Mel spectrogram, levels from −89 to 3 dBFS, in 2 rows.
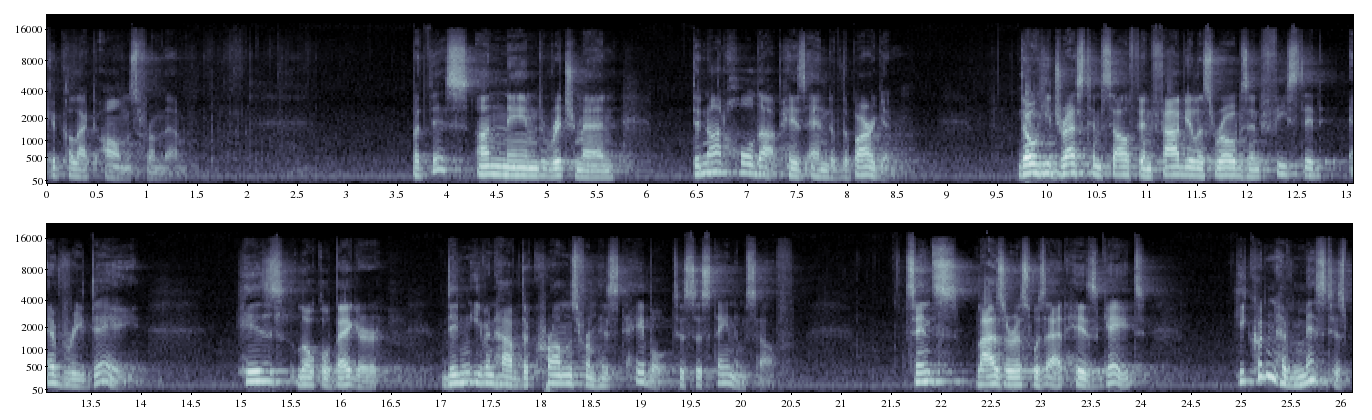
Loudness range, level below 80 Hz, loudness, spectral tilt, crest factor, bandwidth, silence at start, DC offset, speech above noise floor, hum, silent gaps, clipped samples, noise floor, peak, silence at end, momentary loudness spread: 7 LU; -62 dBFS; -20 LUFS; -5 dB/octave; 20 dB; 17 kHz; 0 s; under 0.1%; 33 dB; none; none; under 0.1%; -52 dBFS; -2 dBFS; 0 s; 12 LU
